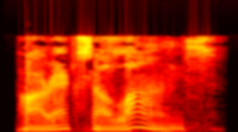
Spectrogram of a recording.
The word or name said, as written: par excellence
